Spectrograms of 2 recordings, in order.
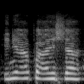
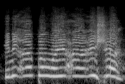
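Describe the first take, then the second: First: It is said in a soft, gentle storytelling tone. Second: It is said in a loud, preachy sermon tone.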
